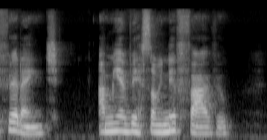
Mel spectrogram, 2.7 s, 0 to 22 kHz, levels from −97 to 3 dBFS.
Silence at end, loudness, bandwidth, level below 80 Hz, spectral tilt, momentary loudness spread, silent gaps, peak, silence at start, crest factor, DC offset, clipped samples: 0.4 s; -30 LUFS; 17 kHz; -64 dBFS; -5 dB/octave; 13 LU; none; -12 dBFS; 0 s; 20 dB; under 0.1%; under 0.1%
